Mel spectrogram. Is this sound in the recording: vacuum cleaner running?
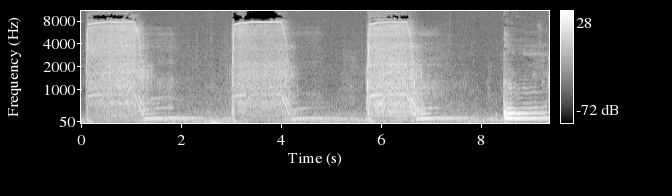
yes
